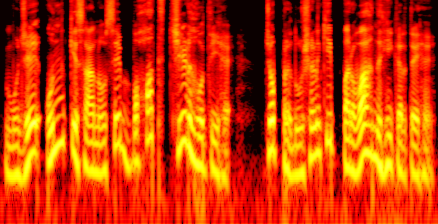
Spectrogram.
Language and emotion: Hindi, disgusted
